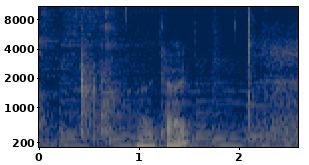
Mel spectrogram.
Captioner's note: pencil clattering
